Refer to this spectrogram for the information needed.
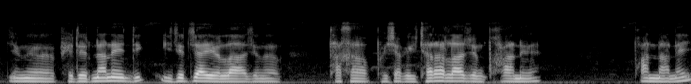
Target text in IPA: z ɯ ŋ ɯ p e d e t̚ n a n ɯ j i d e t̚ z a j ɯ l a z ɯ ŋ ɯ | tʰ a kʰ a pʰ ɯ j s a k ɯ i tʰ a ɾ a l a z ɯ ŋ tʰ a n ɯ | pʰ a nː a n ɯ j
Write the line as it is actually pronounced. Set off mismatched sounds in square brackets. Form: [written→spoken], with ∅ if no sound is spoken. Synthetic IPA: z ɯ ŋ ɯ [p→pʰ] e d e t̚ n a n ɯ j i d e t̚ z a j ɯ l a z ɯ ŋ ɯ | tʰ a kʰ a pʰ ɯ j s a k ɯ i tʰ a ɾ a l a z ɯ ŋ [tʰ→pʰ] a n ɯ | pʰ a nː a n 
